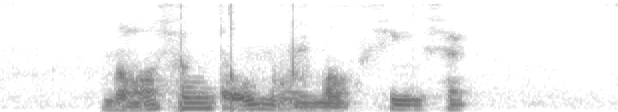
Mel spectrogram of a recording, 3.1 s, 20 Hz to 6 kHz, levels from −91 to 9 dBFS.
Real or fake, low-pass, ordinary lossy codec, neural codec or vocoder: fake; 5.4 kHz; AAC, 24 kbps; codec, 44.1 kHz, 2.6 kbps, SNAC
